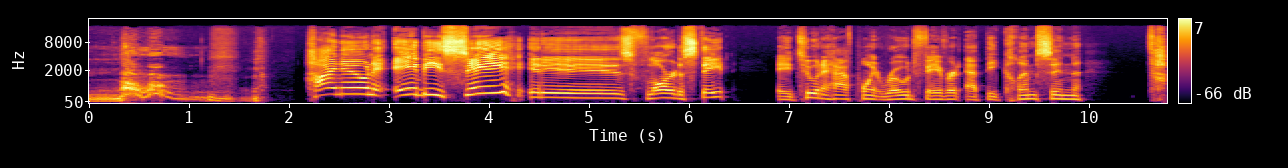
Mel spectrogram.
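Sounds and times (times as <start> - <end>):
large dog barking: 0.3 - 1.1
speech: 2.3 - 10.7.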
